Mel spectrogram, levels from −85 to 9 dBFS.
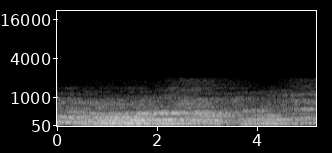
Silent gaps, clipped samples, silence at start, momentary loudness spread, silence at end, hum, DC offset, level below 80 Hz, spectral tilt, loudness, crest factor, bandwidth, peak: none; under 0.1%; 0 s; 11 LU; 0 s; none; under 0.1%; -68 dBFS; -17.5 dB/octave; -21 LUFS; 14 dB; 1.9 kHz; -6 dBFS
